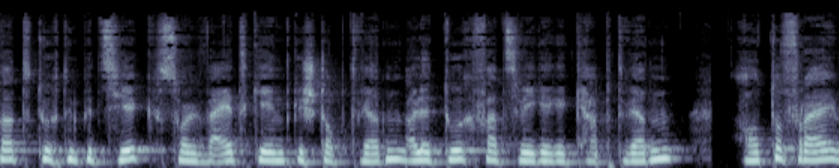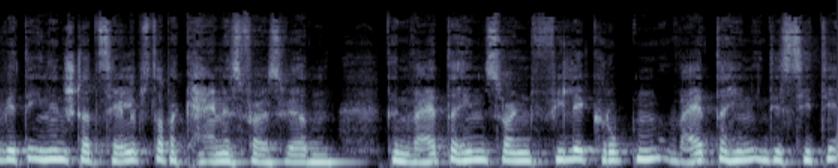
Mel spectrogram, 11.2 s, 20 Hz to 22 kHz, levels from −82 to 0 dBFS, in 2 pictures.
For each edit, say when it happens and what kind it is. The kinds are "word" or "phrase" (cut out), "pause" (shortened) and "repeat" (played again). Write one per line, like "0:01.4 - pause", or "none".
0:02.7 - word
0:04.7 - pause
